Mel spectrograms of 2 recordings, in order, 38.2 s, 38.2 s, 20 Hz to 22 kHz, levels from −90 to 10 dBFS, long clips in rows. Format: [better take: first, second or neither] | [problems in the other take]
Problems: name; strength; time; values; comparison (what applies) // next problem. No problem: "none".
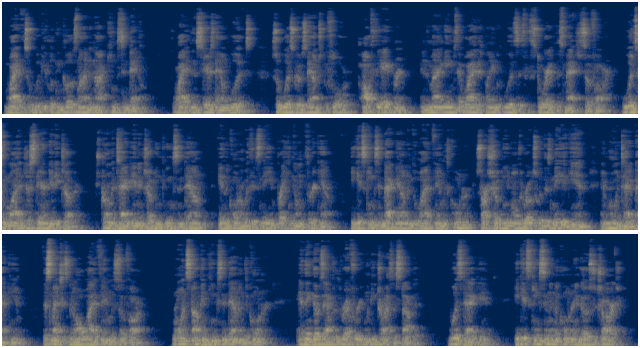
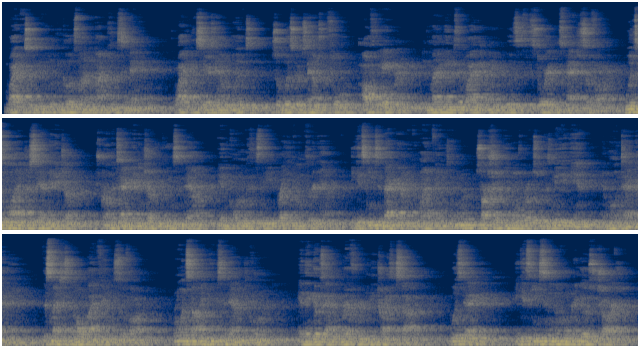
first | room echo; strong; dies away in 2.5 s; slight in the first // off-mic speech; far; far in the first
